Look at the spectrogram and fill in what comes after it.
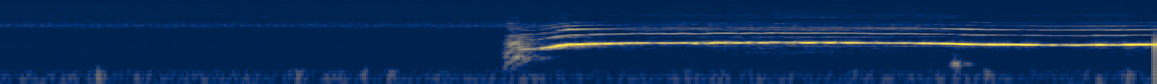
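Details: Pet dog howling at passing sirens as though answering other dogs; after quiet, a howl swoops sharply upward, then holds a long, steady, slightly wavering tone with strong overtones, continuing to the end.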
